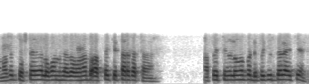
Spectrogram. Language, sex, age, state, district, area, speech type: Santali, male, 45-60, Odisha, Mayurbhanj, rural, conversation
